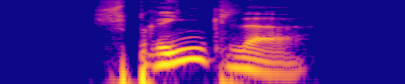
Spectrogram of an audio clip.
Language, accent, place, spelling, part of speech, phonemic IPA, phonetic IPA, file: German, Germany, Berlin, Sprinkler, noun, /ˈʃprɪŋklər/, [ˈʃpʁɪŋk.lɐ], De-Sprinkler.ogg
- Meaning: sprinkler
